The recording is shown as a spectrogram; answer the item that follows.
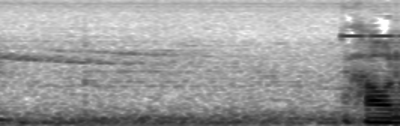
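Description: Near silence: room tone in a pause between spoken words, with a man's voice starting again near the end.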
